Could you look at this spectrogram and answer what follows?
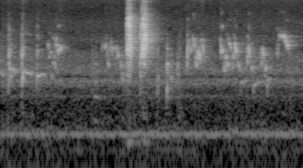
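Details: Budgerigar giving a lively stream of chirps and warbled notes with two loud harsh squeaks in the middle, over a steady background hum.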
